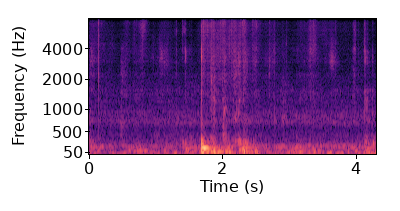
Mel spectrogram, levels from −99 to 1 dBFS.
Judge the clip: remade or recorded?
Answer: remade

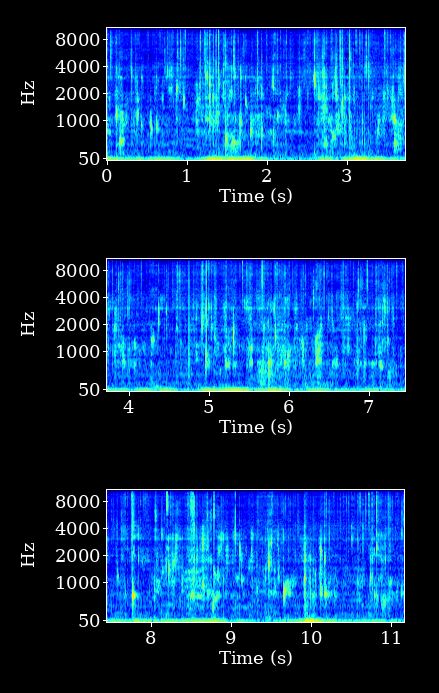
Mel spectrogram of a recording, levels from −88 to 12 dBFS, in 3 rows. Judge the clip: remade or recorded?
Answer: remade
